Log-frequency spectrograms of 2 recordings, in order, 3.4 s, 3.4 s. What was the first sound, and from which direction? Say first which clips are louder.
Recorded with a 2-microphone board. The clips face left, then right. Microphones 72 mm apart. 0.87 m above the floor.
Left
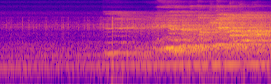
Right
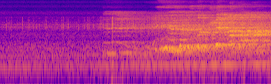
Crying: even; 45° right (ahead or behind).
